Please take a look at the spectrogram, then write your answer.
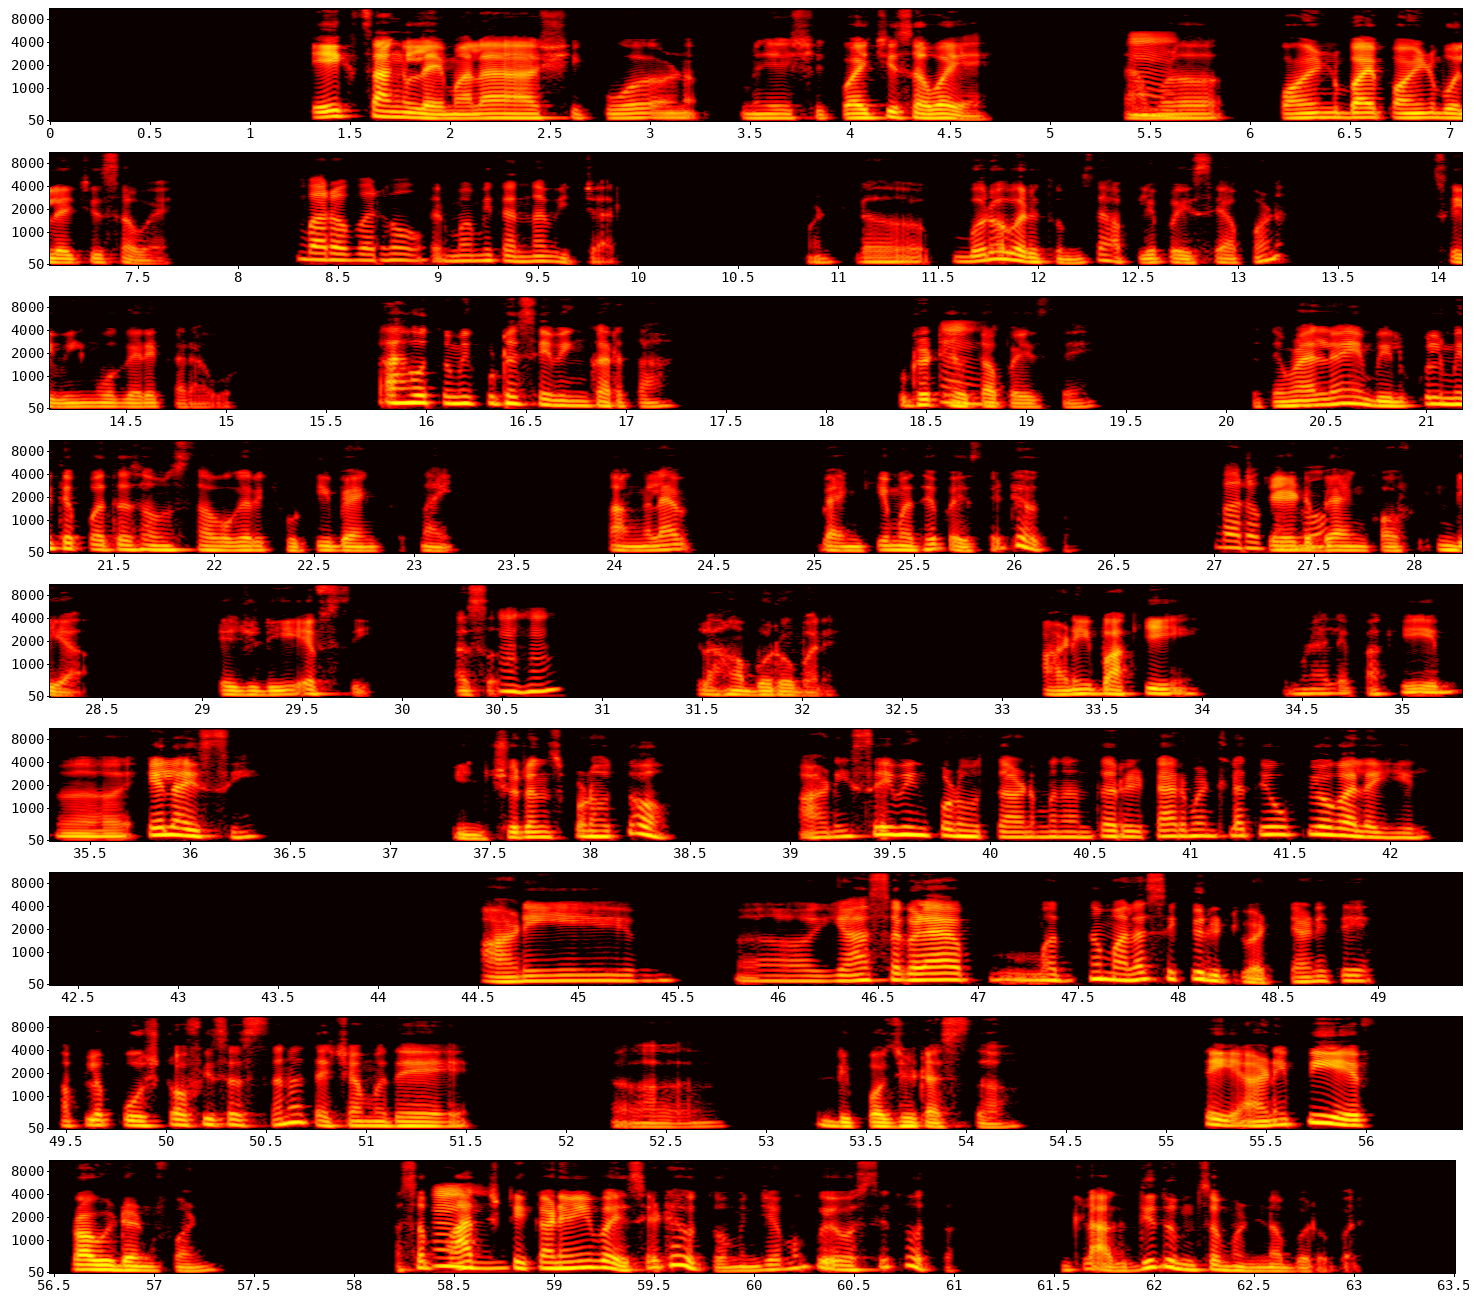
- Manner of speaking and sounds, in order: in English: "पॉइंट बाय पॉइंट"; tapping; other background noise; in English: "पीएफ प्रॉव्हिडंट फंड"
- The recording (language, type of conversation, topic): Marathi, podcast, इतरांचं ऐकूनही ठाम कसं राहता?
